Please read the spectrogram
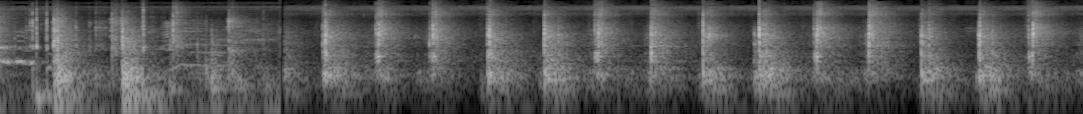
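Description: Bamboo poles of a pole dance clapped together and knocked on wooden blocks. They keep a steady rhythm of about three wooden knocks a second, which settles in after the first couple of seconds.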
